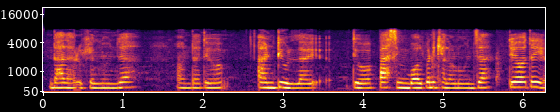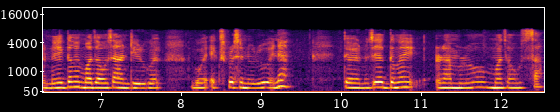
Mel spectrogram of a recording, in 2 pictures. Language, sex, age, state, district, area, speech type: Nepali, female, 18-30, West Bengal, Jalpaiguri, urban, spontaneous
